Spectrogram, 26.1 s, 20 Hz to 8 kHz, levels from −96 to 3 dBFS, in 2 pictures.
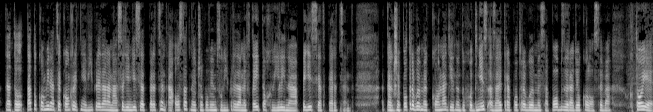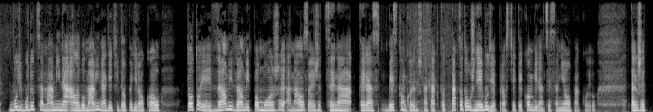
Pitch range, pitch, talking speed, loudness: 175-205 Hz, 185 Hz, 145 wpm, -21 LUFS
